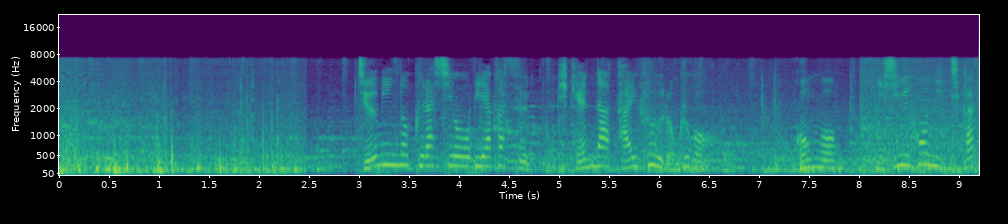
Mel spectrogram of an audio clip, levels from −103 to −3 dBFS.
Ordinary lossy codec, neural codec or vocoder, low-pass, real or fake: none; codec, 16 kHz in and 24 kHz out, 2.2 kbps, FireRedTTS-2 codec; 7.2 kHz; fake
